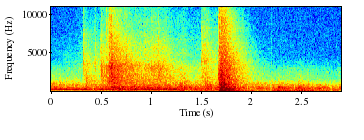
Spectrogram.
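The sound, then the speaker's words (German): A door is pulled shut with a single dull thump, moderately loud against a quiet, hissy background. “Machen Sie die Tür zu.”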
